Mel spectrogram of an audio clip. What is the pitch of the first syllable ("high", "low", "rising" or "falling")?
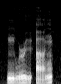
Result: low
